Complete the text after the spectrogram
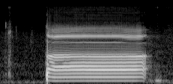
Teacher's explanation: জিহ্বার আগাটা উপরে মালির দাঁতের সাথে লাগিয়ে দিব তাহলে তাটা সহি উচ্চারণ হবে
